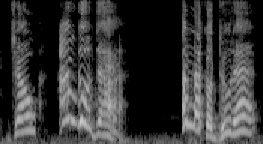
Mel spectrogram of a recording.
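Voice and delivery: almost shout it, indignant; protesting. Retold or imitated. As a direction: raise your voice as if it's obvious. Scorpion protesting loudly.

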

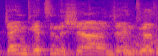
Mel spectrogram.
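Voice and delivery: ordinary talk, nothing marked

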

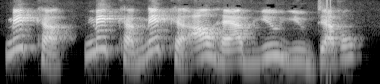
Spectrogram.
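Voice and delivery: loud, high furious chase yell; man yelling after Mitka on the stairs; yelling at top of voice. A narrator's reading. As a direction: scream the name down the stairwell. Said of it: "yelling at the top of his voice".

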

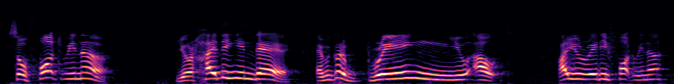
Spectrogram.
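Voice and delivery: loud, high hype call; hyped giveaway announcement. Real, not acted. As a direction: pump up the live viewers. Host hyping live giveaway spin.

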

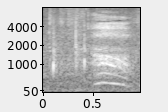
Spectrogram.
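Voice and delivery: soft quick gasp; hushed intake of surprise; anticipating gasp. A narrator's reading. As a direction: gasp before the reveal. Anticipates the grape.

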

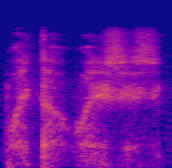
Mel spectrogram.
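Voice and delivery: hushed scared whisper. Real, not acted. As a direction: whisper it in the dark. Creeping through dark game.

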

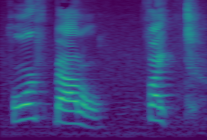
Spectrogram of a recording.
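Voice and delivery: loud announcer call; booming fighting game announcer. Acted. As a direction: boom it out like an arena announcer. Announcing the plushie battle.

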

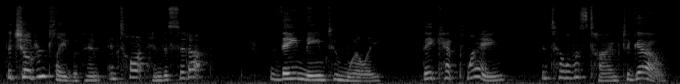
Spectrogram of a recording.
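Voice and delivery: put-on lively read-aloud to children; story narration. A narrator's reading. Teacher reading a picture book to her class, lively.

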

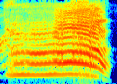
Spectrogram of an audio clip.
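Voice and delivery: high, loud roar of excitement; pumped-up celebratory holler; triumphant yell. Real, not acted. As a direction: let out a long victory growl-yell. Celebrating the rare card.

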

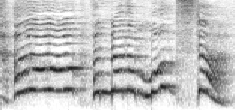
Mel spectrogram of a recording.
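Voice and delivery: high, loud shriek of terror; panicked pixie. Acted. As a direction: squeal it in cartoon panic.

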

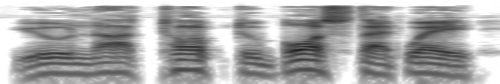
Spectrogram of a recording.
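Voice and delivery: slow, low rumbling brute voice; a big creature rumbling a slow warning; low rumble. A narrator's reading. Wocha warns Jansky off his boss in a slow, low rumble. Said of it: "he rumbled".

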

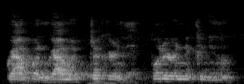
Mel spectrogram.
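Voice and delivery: ordinary delivery, nothing marked

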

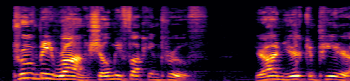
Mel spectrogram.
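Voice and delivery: high, loud demand to prove him wrong; real heated call-out to doubters; loud challenge. Real, not acted. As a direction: throw down the gauntlet at the cheaters. Challenging online cheaters, loud.

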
